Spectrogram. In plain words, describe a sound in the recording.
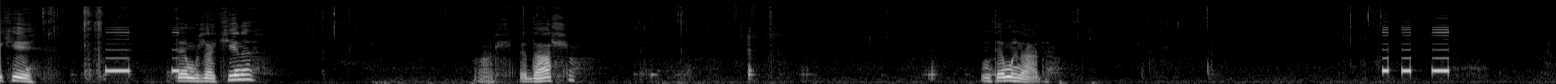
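A metal detector gives short high beeps.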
